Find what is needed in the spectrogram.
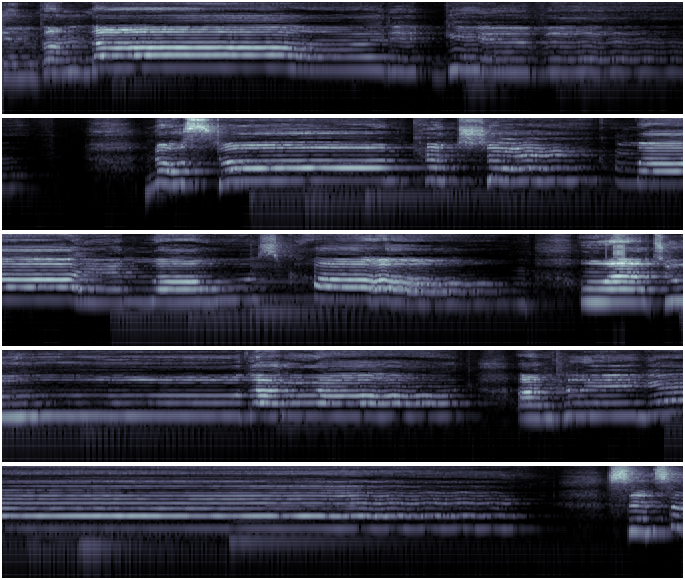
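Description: A woman singing a slow hymn in long held notes with vibrato, phrase by phrase with short breaks, accompanied by a fingerpicked acoustic guitar.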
